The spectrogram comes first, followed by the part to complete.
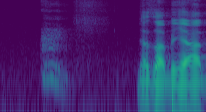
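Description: A monk's voice through a microphone during a sermon in Burmese: a short pause, a brief throat-clear and breath, then speech resumes about a second and a half in.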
